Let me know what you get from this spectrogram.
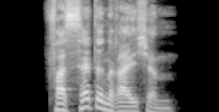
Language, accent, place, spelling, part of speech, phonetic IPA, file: German, Germany, Berlin, facettenreichem, adjective, [faˈsɛtn̩ˌʁaɪ̯çm̩], De-facettenreichem.ogg
- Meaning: strong dative masculine/neuter singular of facettenreich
